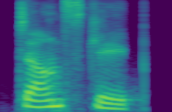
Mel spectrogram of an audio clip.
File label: "townscape", Indian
